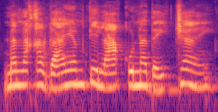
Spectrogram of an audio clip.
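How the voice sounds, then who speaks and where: A woman's voice: on the high side, steady tone, normal speed. A young woman playing a polite, thrifty student boarder in a radio comedy drama, speaking conversationally. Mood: matter-of-fact.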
